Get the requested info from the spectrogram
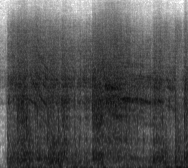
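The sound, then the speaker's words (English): Loud, continuous battle gunfire, including a German soldier's rifle shot, fills the whole stretch, rifle shots merging into a dense roar with rumbling booms and a faint whistling tone sliding downward. No one speaks. “He lies half hidden behind a tree, and he is lowering his rifle after firing a shot.”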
